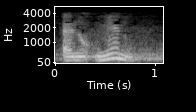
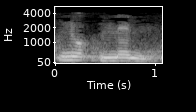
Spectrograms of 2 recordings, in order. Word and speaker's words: نؤمن: في عندي ألف عليها الخمسة، وده اسمه حرف علة، يكتب ولا ينطق. أحسن تقول لي أنؤمن، تقول لي قالوا أنؤمن، لا دي الألف دي تبع إلى قالوا، قالوا نؤمن، خدت بالك؟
